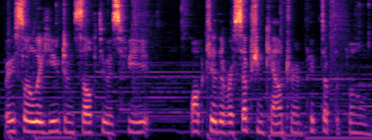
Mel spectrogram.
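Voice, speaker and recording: A woman streamer with a soft-spoken, subdued manner, narrating a visual novel aloud during a let's play. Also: deep voice, flat delivery, a little fast. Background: game music.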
